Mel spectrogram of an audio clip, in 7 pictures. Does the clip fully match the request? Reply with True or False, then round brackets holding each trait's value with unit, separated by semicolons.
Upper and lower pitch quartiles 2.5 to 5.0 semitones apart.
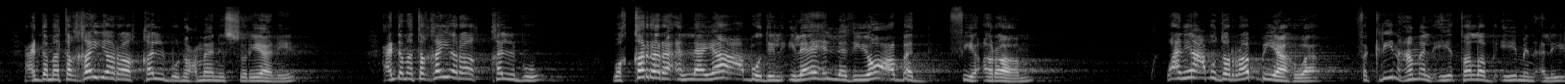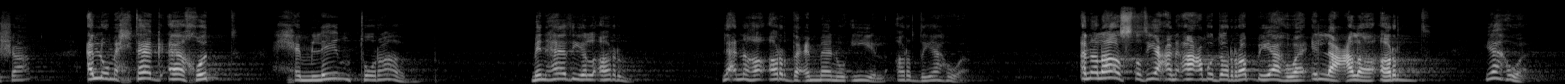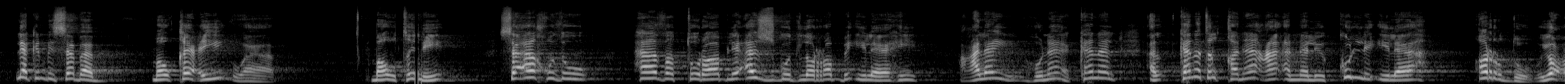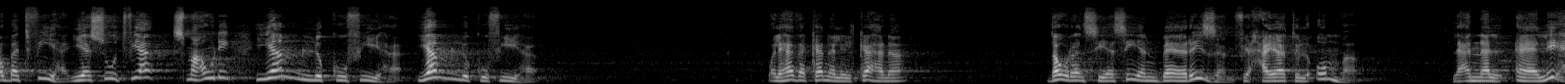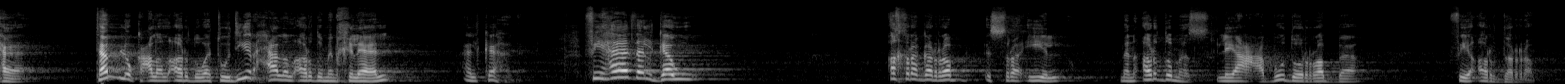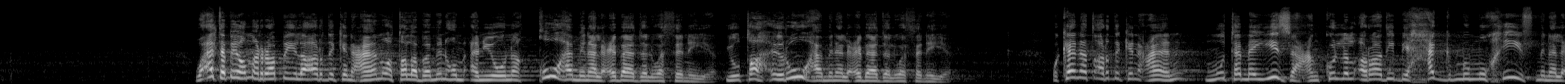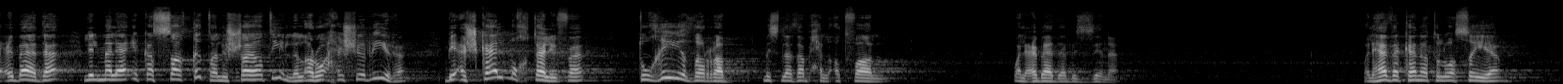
False (5.6 semitones)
